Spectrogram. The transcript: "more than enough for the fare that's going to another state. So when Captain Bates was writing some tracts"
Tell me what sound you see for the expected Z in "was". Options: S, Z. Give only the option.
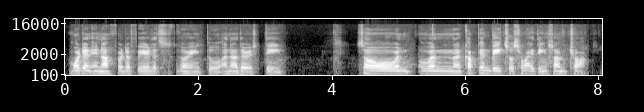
S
